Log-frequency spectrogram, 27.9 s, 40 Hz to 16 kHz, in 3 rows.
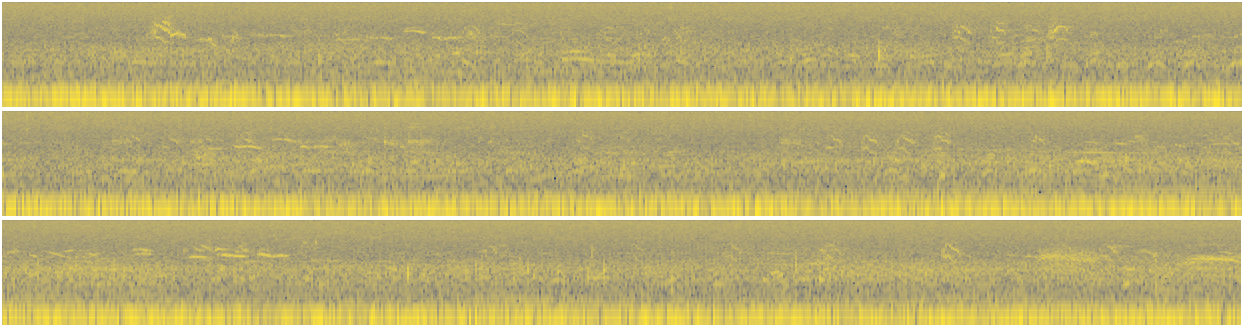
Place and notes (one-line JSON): {"title": "Klil, Israel - village spring sunset", "date": "2022-04-21 18:21:00", "description": "the pretty village is all green in the spring blossom. sunset from uphill. far away people, all sort of birds, and surprised hikers pass by.", "latitude": "32.98", "longitude": "35.20", "altitude": "168", "timezone": "Asia/Jerusalem"}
